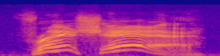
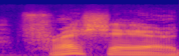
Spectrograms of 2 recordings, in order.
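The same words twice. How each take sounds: First: Very high-pitched outraged echo; incredulous yell. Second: Said in the usual way. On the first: A narrator's reading. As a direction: yell it back in disbelief. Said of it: "Mortimer yelled". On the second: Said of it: "he inhaled deeply".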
